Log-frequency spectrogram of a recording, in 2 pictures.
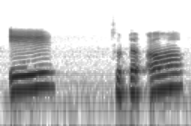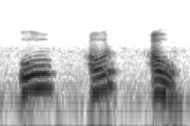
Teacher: अर्ध विवृत में मुख द्वार लगभग आधा खुलता है।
